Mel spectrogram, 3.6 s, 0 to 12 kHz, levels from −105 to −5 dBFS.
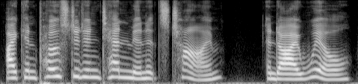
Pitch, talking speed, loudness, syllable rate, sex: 245 Hz, 165 wpm, -19 LUFS, 4.3 syllables/s, female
